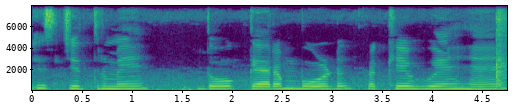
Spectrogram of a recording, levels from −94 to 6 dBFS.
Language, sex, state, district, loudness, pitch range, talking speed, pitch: Hindi, female, Uttar Pradesh, Lucknow, -19 LUFS, 220-235 Hz, 115 wpm, 225 Hz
